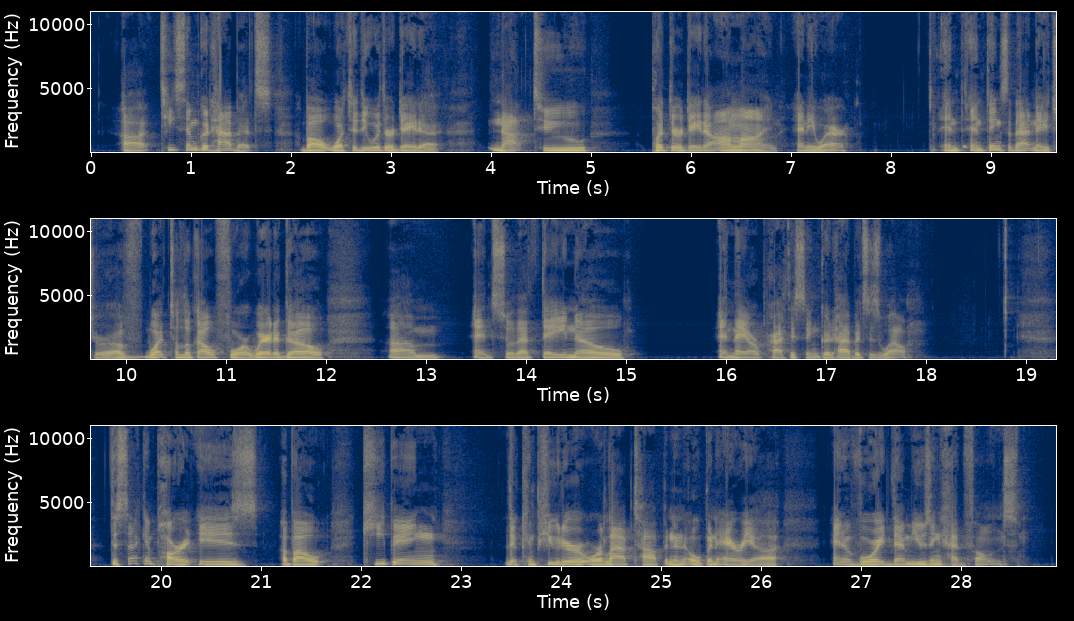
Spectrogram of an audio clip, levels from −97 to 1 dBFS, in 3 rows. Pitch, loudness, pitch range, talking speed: 125 Hz, -26 LUFS, 115-135 Hz, 140 wpm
